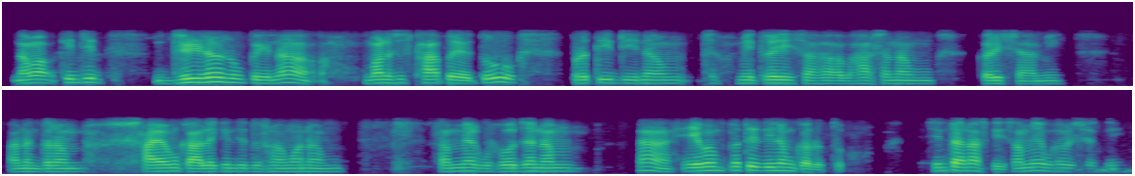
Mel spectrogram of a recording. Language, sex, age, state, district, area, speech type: Sanskrit, male, 18-30, West Bengal, Cooch Behar, rural, conversation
